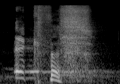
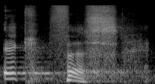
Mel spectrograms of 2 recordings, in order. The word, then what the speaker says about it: ichthys: Okay, fish in Greek is ichthys. Can you pronounce that? Ichthys. Ichthys. Yes, that's the Greek for fish.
